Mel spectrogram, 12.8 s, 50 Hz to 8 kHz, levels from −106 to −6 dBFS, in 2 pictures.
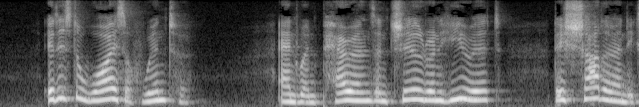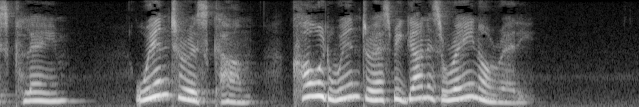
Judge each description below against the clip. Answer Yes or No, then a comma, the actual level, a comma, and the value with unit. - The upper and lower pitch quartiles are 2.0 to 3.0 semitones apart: No, average, 4.0 semitones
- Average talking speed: No, slow, 125 wpm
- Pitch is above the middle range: Yes, very high, 250 Hz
